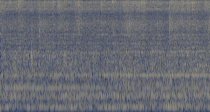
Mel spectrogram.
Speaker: That plywood picks up every little sound. I can hear the slight misalignment in the motor couplings, and you can kind of hear the plastic.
